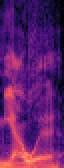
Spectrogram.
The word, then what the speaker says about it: Yowie: Yowie, as well, if you want to look them up, it's spelt the same as Bowie, but with a Y.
